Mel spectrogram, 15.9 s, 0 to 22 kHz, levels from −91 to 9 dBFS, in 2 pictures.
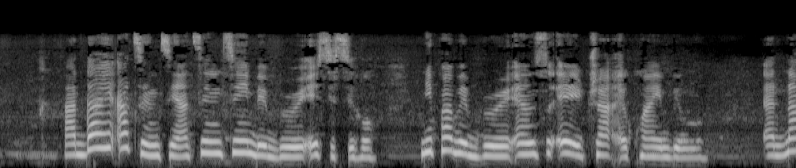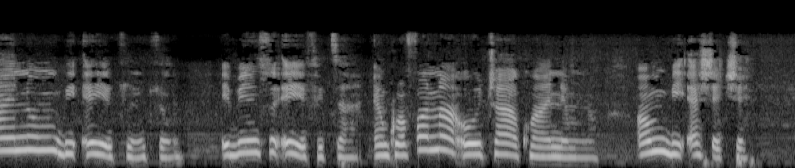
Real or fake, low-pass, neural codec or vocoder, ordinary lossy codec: real; 10.8 kHz; none; MP3, 48 kbps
